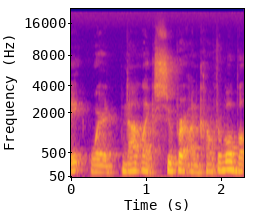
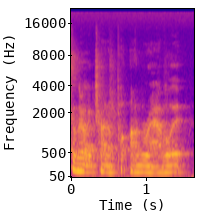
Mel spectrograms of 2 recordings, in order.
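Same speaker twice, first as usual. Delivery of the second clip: normal talking voice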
